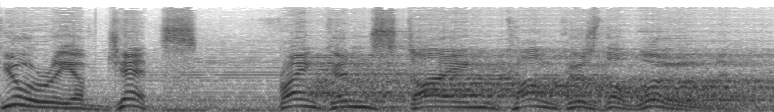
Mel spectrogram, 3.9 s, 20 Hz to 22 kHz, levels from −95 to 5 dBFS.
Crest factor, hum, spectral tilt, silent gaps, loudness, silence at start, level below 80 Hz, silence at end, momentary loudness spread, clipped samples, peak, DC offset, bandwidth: 14 dB; none; -4.5 dB/octave; none; -16 LUFS; 0 s; -40 dBFS; 0 s; 7 LU; under 0.1%; 0 dBFS; under 0.1%; 17 kHz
